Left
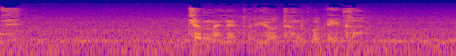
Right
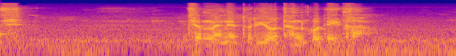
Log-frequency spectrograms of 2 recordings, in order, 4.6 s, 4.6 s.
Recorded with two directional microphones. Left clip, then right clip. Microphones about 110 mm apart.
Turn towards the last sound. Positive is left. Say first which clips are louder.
# right 17 dB
turn(degrees=-45)  # may be behind; listen again after turning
